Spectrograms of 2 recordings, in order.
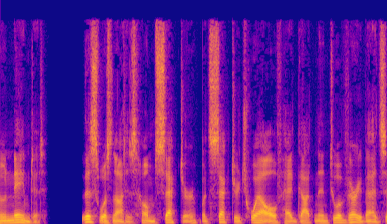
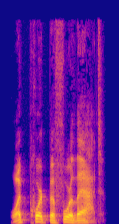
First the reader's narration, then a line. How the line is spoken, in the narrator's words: The voice from the communicator said sharply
